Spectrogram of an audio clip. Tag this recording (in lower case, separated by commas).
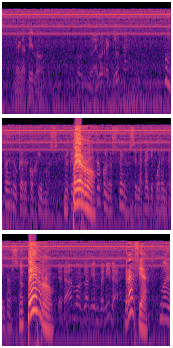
speech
